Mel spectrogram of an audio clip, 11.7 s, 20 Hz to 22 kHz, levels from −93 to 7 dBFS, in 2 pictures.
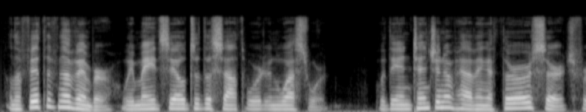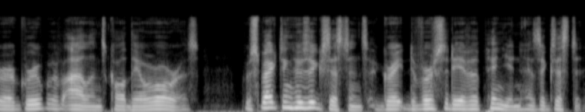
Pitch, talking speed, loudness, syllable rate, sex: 145 Hz, 200 wpm, -18 LUFS, 6.0 syllables/s, male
